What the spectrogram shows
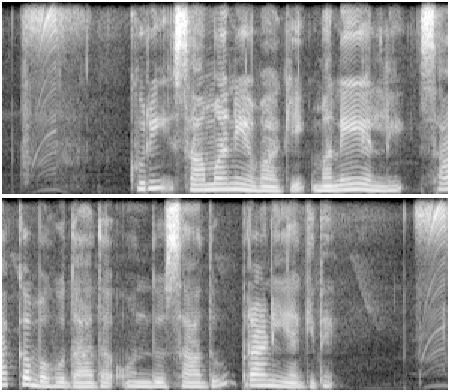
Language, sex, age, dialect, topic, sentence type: Kannada, female, 31-35, Mysore Kannada, agriculture, statement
